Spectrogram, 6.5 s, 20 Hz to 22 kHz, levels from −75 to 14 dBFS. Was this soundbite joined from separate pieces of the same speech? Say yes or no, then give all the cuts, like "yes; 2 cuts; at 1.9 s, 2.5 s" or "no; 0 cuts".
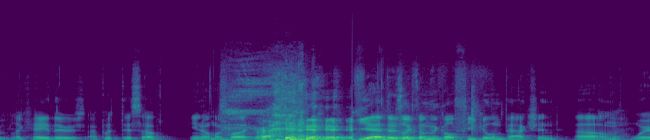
yes; 1 cut; at 3.5 s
